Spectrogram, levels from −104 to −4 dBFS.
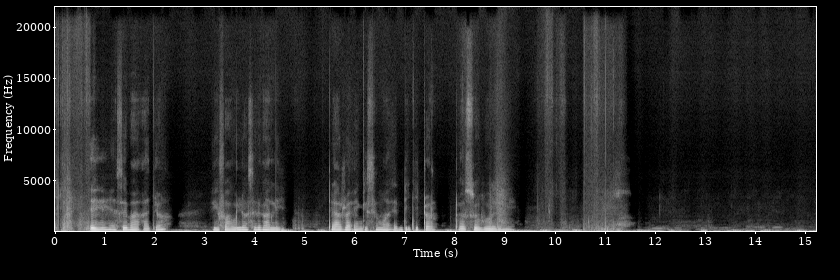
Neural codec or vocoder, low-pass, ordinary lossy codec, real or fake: codec, 44.1 kHz, 7.8 kbps, DAC; none; none; fake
